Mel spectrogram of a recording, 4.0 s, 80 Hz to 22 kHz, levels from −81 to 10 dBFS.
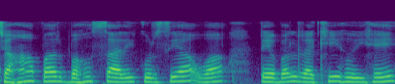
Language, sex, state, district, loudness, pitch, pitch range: Hindi, female, Bihar, Samastipur, -14 LUFS, 200 Hz, 190-220 Hz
